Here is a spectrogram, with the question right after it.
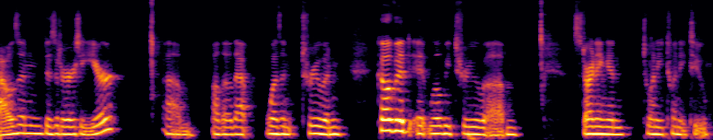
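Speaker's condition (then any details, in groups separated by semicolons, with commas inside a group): No condition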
